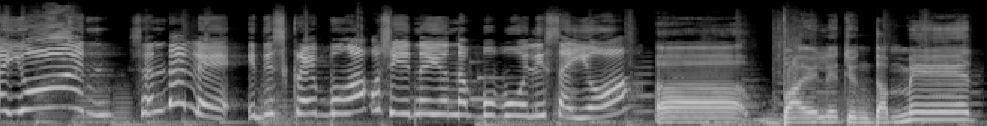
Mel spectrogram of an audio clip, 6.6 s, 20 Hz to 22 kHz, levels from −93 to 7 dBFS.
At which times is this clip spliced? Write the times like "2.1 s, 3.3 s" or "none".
0.8 s, 4.3 s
